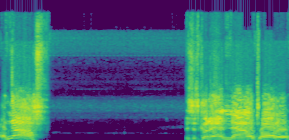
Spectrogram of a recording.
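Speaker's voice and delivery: high, loud furious cry. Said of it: "She goes".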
